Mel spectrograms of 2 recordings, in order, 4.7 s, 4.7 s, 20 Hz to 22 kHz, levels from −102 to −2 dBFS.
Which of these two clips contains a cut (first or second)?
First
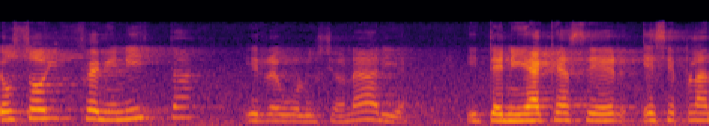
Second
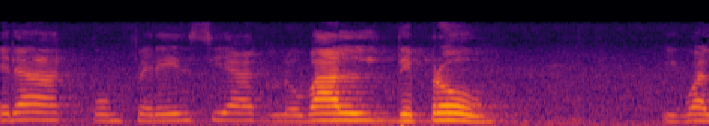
first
